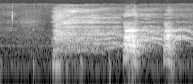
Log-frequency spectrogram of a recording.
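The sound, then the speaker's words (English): A person chokes and coughs on their own saliva and tongue, making a few strained, raspy vocal bursts with harsh throaty coughs after a quiet start. The sounds are fairly faint. “Me choking to death on my own saliva and tongue”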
